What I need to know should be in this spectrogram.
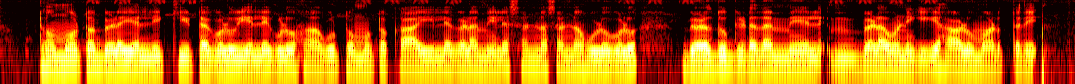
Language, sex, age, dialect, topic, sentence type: Kannada, male, 18-24, Mysore Kannada, agriculture, statement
